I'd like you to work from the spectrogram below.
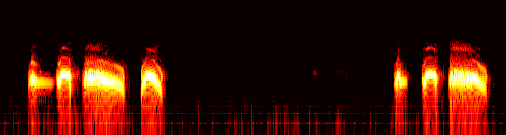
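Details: Spotted dove cooing: two phrases of four soft, hollow coos, short notes leading to a longer drawn-out falling coo, separated by about three seconds of silence, with no other sounds.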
